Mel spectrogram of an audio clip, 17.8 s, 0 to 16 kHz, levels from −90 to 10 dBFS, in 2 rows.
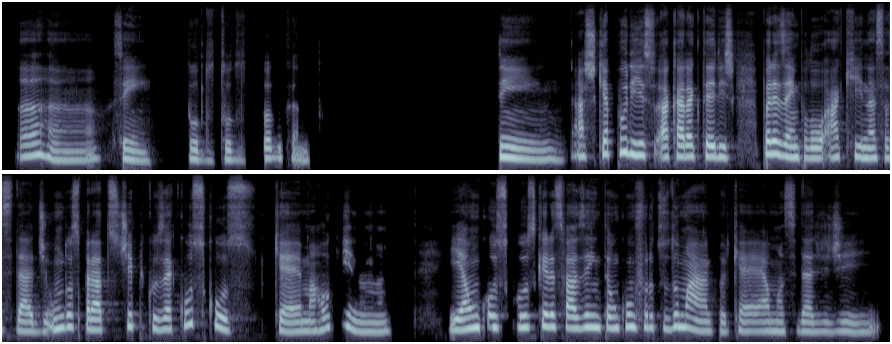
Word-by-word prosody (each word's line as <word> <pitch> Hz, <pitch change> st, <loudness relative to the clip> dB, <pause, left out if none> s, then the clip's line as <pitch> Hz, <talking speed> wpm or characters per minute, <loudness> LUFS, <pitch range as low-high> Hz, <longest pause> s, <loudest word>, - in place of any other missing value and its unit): Aham. 180 Hz, -7 st, -2 dB
Sim, 155 Hz, -5 st, -3 dB, 0.3 s
tudo, 150 Hz, -4 st, -5 dB
tudo, 155 Hz, -2 st, -7 dB, 0.2 s
todo 185 Hz, 0 st, -2 dB
canto. -, -, -10 dB, 1.9 s
Sim, 170 Hz, -5 st, +2 dB
acho 210 Hz, -1 st, 0 dB
que 255 Hz, -, +3 dB
é -, -, +5 dB
por 285 Hz, +2 st, +3 dB
isso 235 Hz, -2 st, +3 dB
a 200 Hz, -, +5 dB
característica. 205 Hz, -1 st, +3 dB, 0.2 s
Por 255 Hz, 0 st, +6 dB
exemplo: 195 Hz, -6 st, +4 dB
aqui 200 Hz, +1 st, -2 dB
nessa 190 Hz, +1 st, +1 dB
cidade, 165 Hz, -3 st, -2 dB
um 205 Hz, +5 st, +2 dB
dos 235 Hz, 0 st, 0 dB
pratos 190 Hz, -1 st, +1 dB
típicos 210 Hz, -2 st, -3 dB
é 200 Hz, -, +3 dB
cuscuz, 235 Hz, -4 st, -2 dB, 0.2 s
que -, -, -5 dB
é 165 Hz, -1 st, +2 dB
marroquino, 185 Hz, -, -3 dB, 0.2 s
né, 165 Hz, -, -8 dB, 0.6 s
e 195 Hz, -, +2 dB
é 195 Hz, -, +5 dB
um 220 Hz, +3 st, +6 dB
cuscuz 230 Hz, 0 st, -1 dB
que 250 Hz, -, 0 dB
eles 240 Hz, -1 st, +4 dB
fazem 230 Hz, 0 st, +4 dB
então 225 Hz, -1 st, +1 dB
com 245 Hz, +1 st, +3 dB
frutos 225 Hz, -2 st, -5 dB
do 245 Hz, +4 st, +2 dB
mar, 200 Hz, -7 st, +2 dB
porque 165 Hz, +2 st, -8 dB
é 165 Hz, 0 st, -3 dB
uma 170 Hz, 0 st, -4 dB
cidade 165 Hz, -1 st, -7 dB
de 155 Hz, -1 st, -8 dB
195 Hz, 155 wpm, -22 LUFS, 170-225 Hz, 1.9 s, Por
